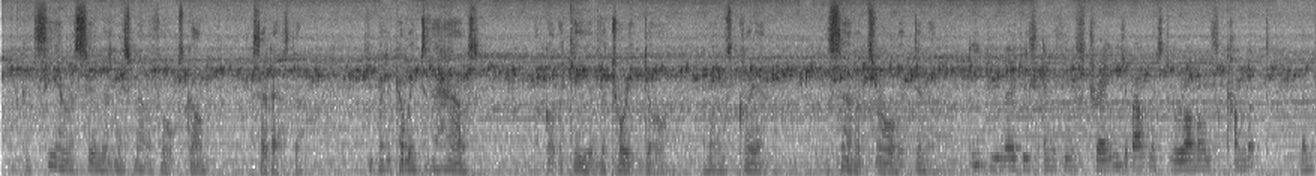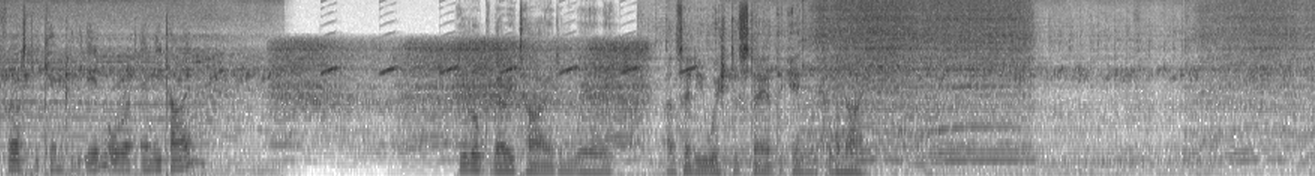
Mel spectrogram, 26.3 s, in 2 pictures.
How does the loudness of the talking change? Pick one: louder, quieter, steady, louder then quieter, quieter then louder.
steady.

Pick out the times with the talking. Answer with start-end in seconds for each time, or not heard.
0.1-15.2, 17.7-21.9.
